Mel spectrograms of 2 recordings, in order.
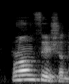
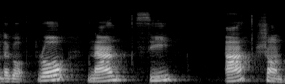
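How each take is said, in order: First: Said in the usual way. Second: প্রনাউন্সিয়েশন drawn out very slowly, five parts apart; slow teacher split of প্রনাউন্সিয়েশন; syllable by syllable. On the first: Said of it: "পাঁচ ভাগে". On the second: Shown as a demonstration. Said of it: "পাঁচ ভাগে ভে-, ভাঙা যায়".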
